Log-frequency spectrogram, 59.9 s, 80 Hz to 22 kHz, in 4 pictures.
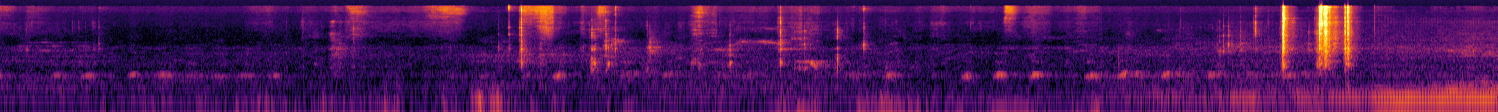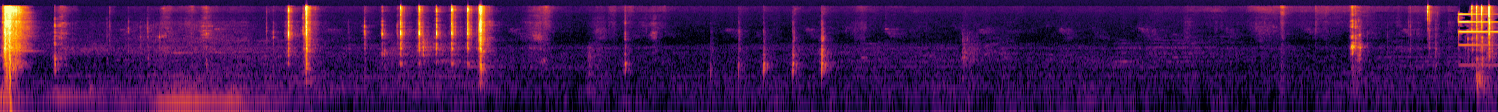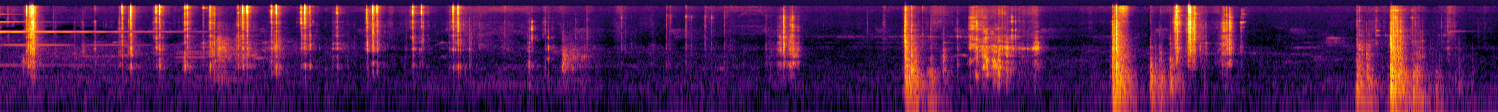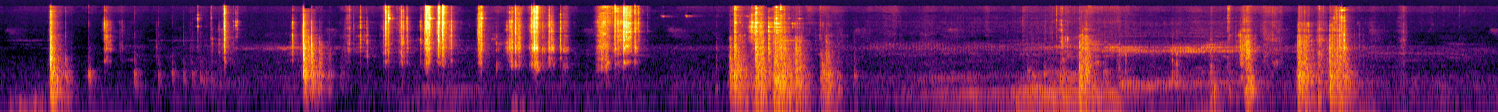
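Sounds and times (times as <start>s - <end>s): metal gun parts clicking and clinking: 5.1s - 9.0s, 12.0s - 13.7s, 16.4s - 20.0s, 28.4s - 38.4s, 39.0s - 40.5s, 41.1s - 42.6s, 45.5s - 53.6s, 55.6s - 58.8s
metal part ringing: 29.6s - 34.7s.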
